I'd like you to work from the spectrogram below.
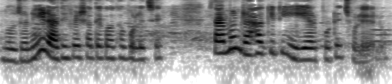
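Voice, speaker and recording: Soft-voiced woman narrating a love story. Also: a little high, lively intonation. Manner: soft, measured, emotional storytelling.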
